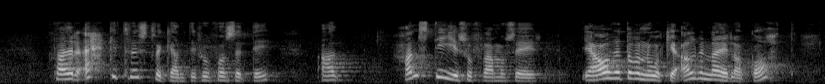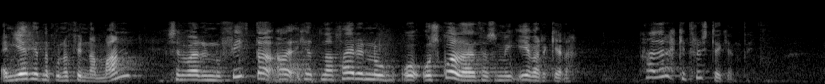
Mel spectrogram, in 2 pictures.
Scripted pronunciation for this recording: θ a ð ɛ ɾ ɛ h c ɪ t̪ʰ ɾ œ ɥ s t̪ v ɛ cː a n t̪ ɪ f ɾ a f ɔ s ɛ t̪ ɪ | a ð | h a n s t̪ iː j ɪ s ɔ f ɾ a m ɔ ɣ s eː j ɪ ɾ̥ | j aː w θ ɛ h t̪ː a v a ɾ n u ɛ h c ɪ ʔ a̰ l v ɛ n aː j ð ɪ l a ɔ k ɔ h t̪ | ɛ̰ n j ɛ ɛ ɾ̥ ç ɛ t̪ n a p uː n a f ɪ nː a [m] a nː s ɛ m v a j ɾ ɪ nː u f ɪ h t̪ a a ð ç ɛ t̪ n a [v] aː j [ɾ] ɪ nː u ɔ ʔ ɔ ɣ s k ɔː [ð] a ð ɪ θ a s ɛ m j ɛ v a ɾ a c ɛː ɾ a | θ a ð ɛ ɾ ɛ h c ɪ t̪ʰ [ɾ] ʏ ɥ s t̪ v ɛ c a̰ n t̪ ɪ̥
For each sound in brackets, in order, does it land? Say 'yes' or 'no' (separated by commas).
yes, no, yes, yes, yes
